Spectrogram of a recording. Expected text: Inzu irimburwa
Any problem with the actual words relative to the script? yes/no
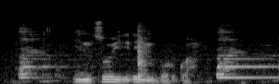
no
